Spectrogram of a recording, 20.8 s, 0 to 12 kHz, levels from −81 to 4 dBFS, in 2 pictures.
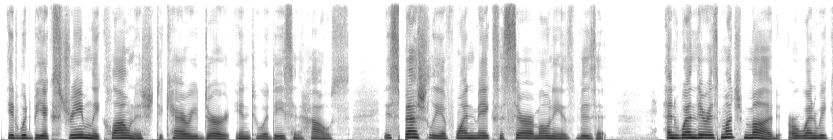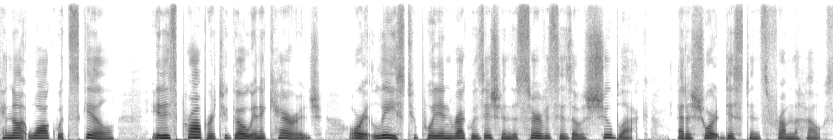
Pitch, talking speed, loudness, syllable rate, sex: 200 Hz, 175 wpm, -20 LUFS, 5.0 syllables/s, female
